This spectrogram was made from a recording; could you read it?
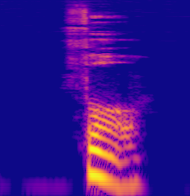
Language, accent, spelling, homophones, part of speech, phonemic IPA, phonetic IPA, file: English, Australia, four, for / faugh / foe / faux, numeral / noun, /foɹ/, [foː], En-au-four.ogg
- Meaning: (numeral) 1. A numerical value equal to 4; the number following three and preceding five 2. Describing a set or group with four elements; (noun) The digit or figure 4; an occurrence thereof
